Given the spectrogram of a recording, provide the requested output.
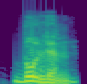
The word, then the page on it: bowline: Indian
